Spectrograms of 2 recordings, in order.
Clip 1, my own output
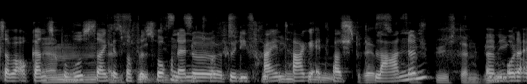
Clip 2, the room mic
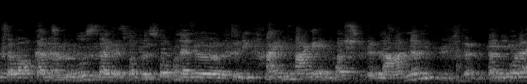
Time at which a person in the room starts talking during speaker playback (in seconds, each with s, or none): none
